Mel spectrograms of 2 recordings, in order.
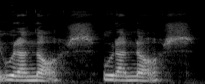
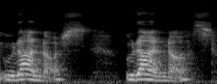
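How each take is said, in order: First: "Uranos" as oo-ra-NOS, tapped r; final-syllable accent. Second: "Uranos" as oo-RA-nos, tapped r; wrong-syllable accent. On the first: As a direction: move the stress to the end of "Uranos". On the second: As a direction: stress the middle of "Uranos". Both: Shown as a demonstration. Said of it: "accent on the wrong syllable".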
